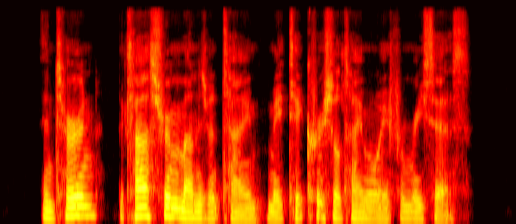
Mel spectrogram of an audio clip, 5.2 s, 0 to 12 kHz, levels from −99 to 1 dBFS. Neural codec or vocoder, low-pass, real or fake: vocoder, 22.05 kHz, 80 mel bands, WaveNeXt; 9.9 kHz; fake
